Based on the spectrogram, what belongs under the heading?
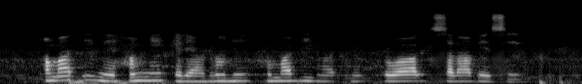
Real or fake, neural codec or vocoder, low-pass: fake; codec, 24 kHz, 1.2 kbps, DualCodec; 10.8 kHz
